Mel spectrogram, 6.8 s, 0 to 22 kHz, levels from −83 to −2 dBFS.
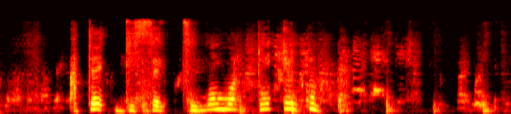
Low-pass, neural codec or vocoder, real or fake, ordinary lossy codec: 10.8 kHz; codec, 44.1 kHz, 1.7 kbps, Pupu-Codec; fake; MP3, 48 kbps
